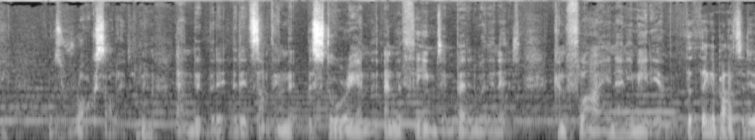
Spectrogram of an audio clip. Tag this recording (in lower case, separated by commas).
speech, music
